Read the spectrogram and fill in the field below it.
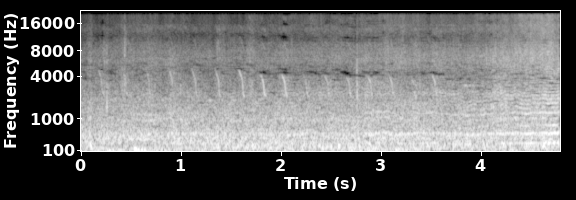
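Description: Honey bees buzz continuously while being installed into a hive, a soft, dense drone of many insects with individual bees zipping past close by.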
